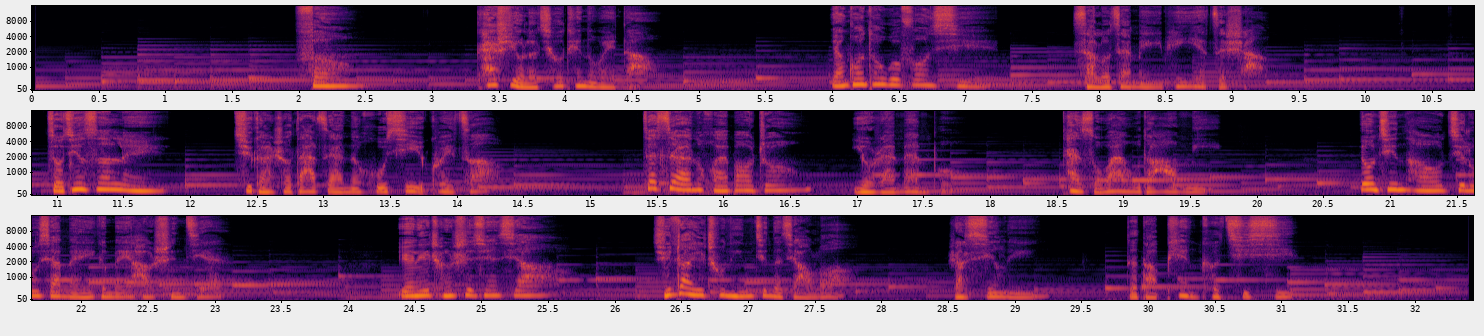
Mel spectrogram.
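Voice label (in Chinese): 女国大音-旁白; 秋天的味道; 文旅配音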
